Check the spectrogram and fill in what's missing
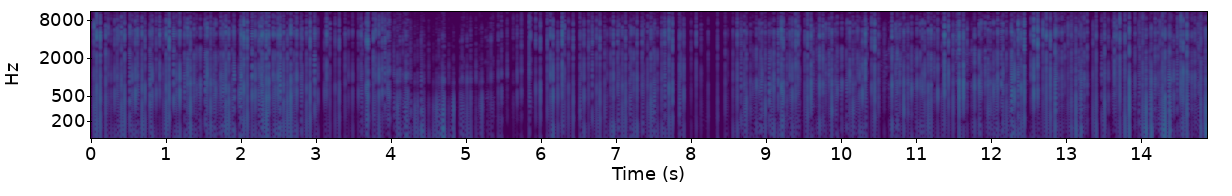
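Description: Long red-painted nails rapidly tap a small, solid children's board book, "Klaar voor bed," made of thick laminated cardboard and held up in both hands. The tapping produces a dense stream of short, dry clicks across a broad, bright range. The tapping briefly softens around the middle before resuming at full pace.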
